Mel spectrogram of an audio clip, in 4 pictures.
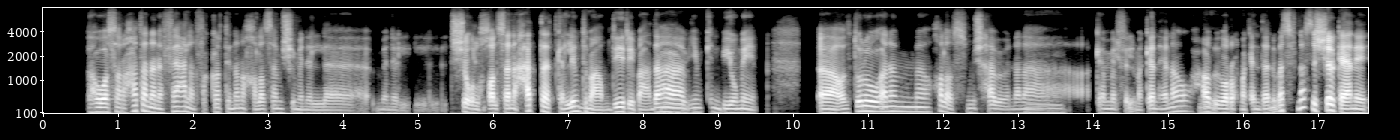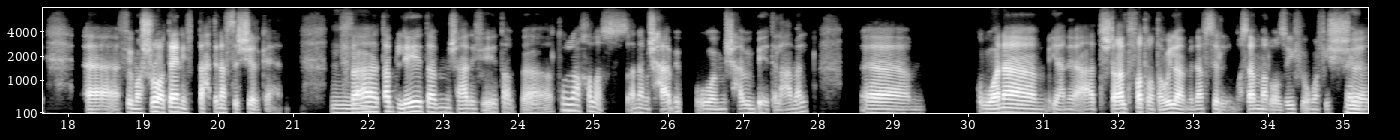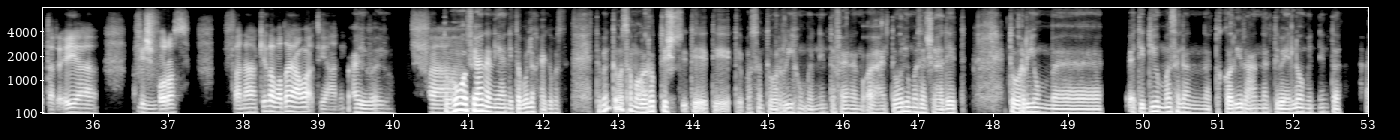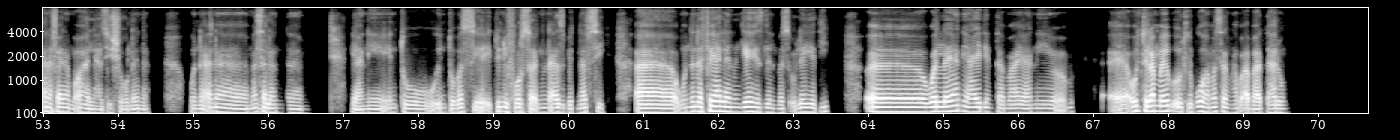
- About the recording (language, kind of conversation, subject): Arabic, advice, إزاي طلبت ترقية واترفضت؟
- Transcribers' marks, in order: tapping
